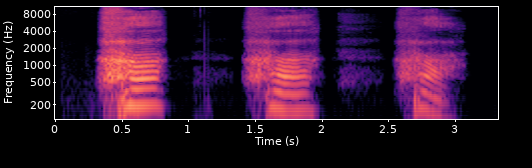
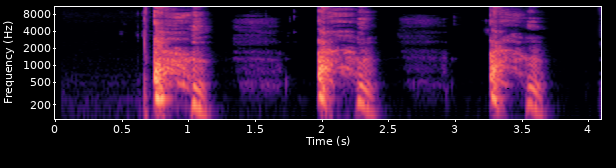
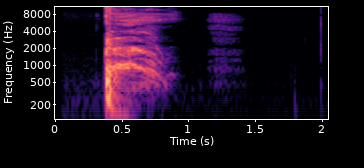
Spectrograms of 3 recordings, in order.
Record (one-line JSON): {"exhalation_length": "3.3 s", "exhalation_amplitude": 19482, "exhalation_signal_mean_std_ratio": 0.45, "three_cough_length": "4.1 s", "three_cough_amplitude": 32342, "three_cough_signal_mean_std_ratio": 0.32, "cough_length": "2.0 s", "cough_amplitude": 32768, "cough_signal_mean_std_ratio": 0.3, "survey_phase": "beta (2021-08-13 to 2022-03-07)", "age": "45-64", "gender": "Male", "wearing_mask": "No", "symptom_none": true, "smoker_status": "Never smoked", "respiratory_condition_asthma": false, "respiratory_condition_other": false, "recruitment_source": "Test and Trace", "submission_delay": "1 day", "covid_test_result": "Negative", "covid_test_method": "LFT"}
